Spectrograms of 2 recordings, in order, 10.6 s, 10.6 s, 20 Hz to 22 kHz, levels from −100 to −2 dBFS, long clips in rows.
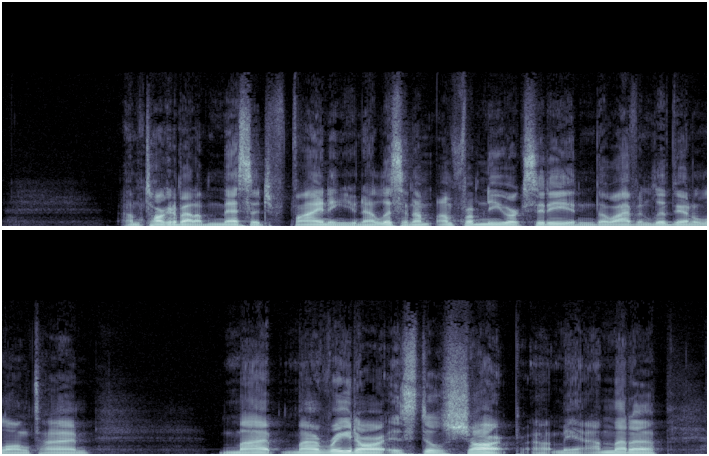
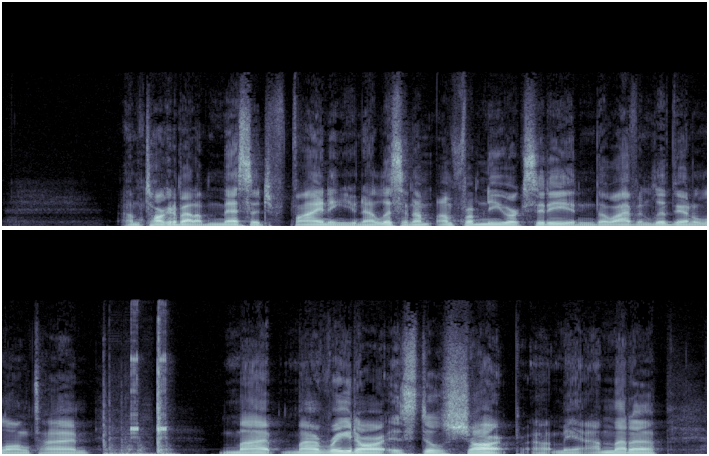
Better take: first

